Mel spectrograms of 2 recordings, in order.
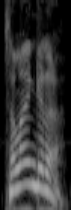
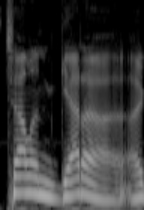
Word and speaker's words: Tallangatta: I'm actually in Victoria, uh, Tallangatta. I was pronouncing it as Talangata, okay? T A L L A N G A T T A.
